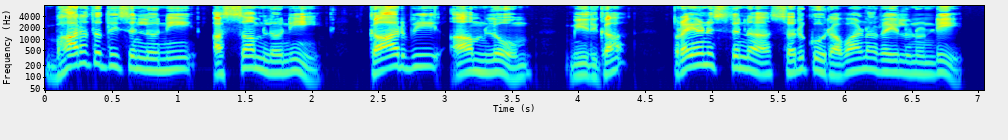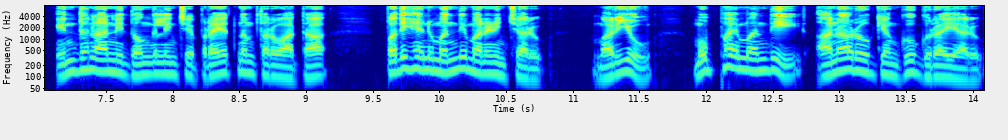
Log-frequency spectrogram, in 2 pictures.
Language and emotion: Telugu, neutral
